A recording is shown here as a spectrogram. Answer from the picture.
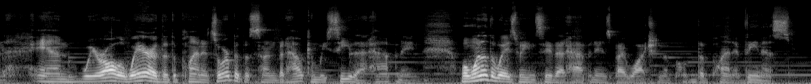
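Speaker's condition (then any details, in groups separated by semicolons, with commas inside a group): No condition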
